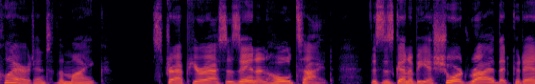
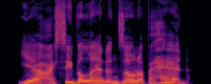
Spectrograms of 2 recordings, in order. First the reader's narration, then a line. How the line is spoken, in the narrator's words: Paul snapped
